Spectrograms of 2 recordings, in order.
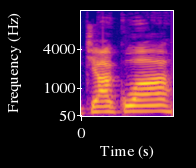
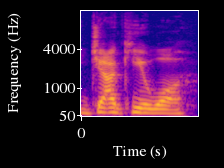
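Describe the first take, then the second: First: It is said with an American accent. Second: It is said with an English accent.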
